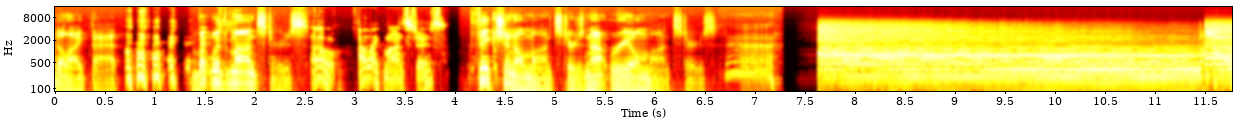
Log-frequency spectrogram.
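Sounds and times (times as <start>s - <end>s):
speech: 0.0s - 8.1s
laughter: 0.7s - 1.8s
electric guitar chord through a distortion effects pedal: 7.6s - 11.7s.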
